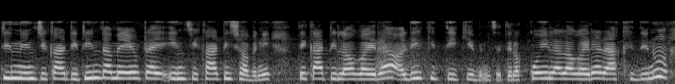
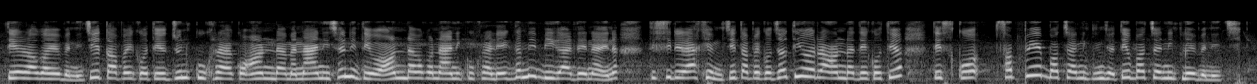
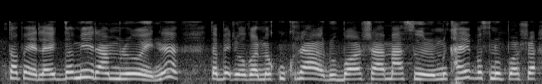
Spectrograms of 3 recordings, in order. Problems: none marked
